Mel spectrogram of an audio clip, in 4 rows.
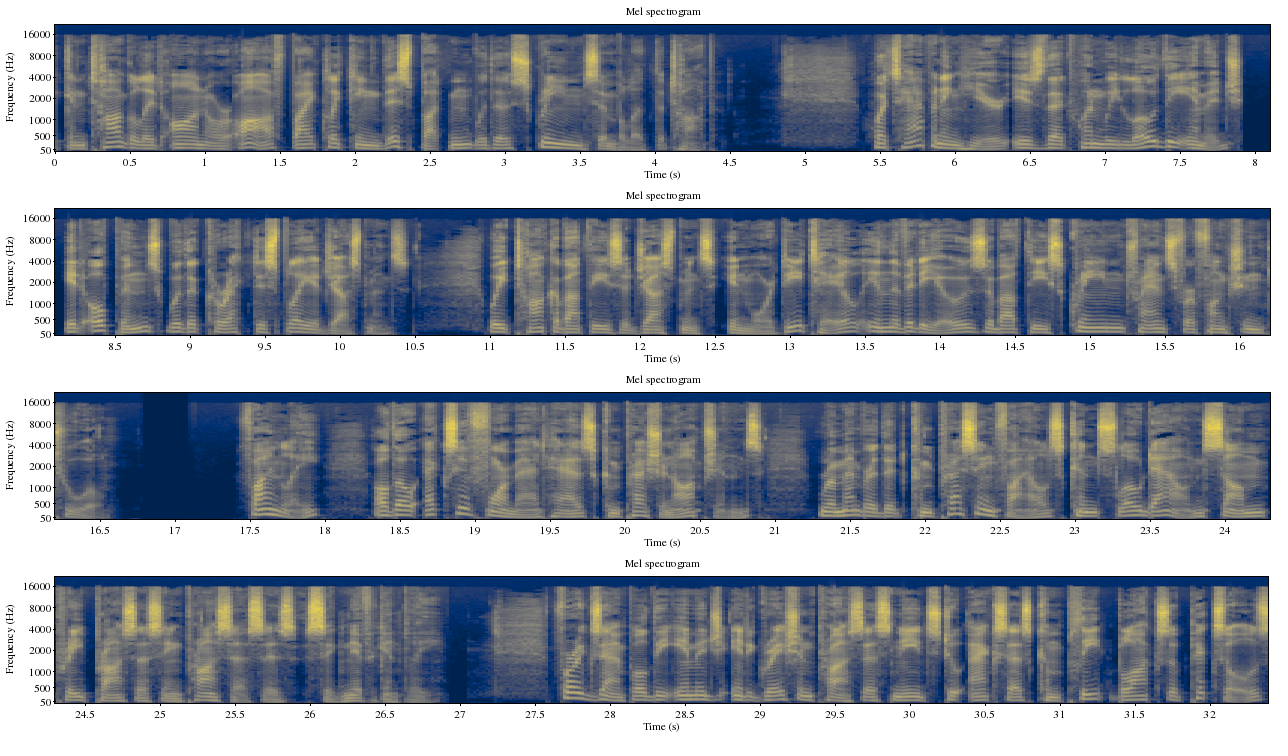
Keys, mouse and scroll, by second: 3.7 click, 4.5 click, 5.2 click, 6.2 click, 16.6 click, 19.6 click, 22.0 click.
